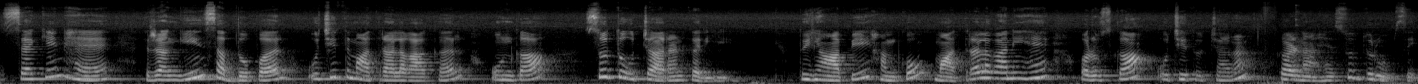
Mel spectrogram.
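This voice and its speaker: Slow, patient woman teacher in an echoey room. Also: medium pitch, lively intonation. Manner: slow, patient, spells out words and repeats answers. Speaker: school teacher. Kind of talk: recorded Hindi class lesson for young children. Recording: echoey room, faint background noise.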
